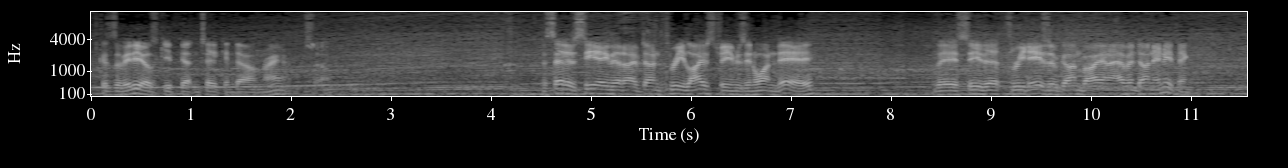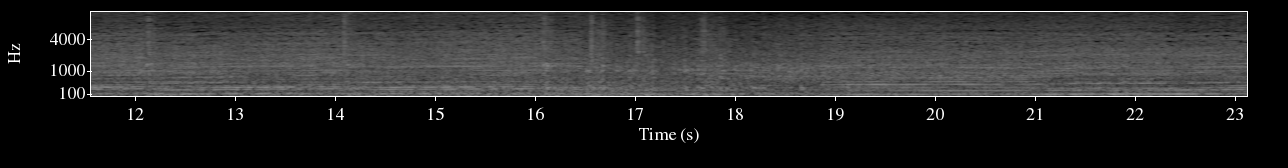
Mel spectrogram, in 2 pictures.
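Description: A racing car engine roars steadily, its pitch climbing and dropping with each gear change.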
